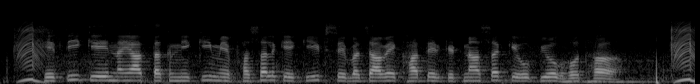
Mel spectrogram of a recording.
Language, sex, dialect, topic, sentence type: Bhojpuri, male, Northern, agriculture, statement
